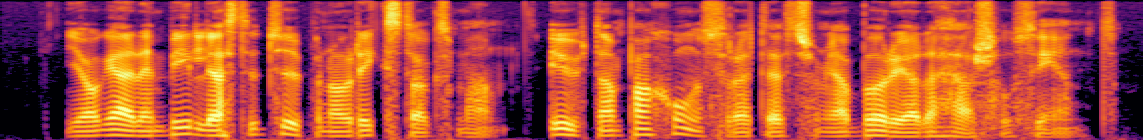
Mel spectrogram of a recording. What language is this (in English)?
Swedish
